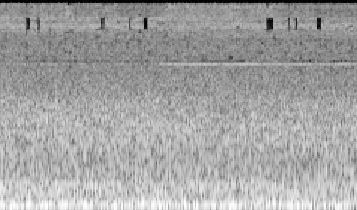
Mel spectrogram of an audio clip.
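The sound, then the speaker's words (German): Steady, dense aircraft cabin roar on an ambulance flight home to Saarbrücken: a constant, loud low rumble with an even hiss above it that neither rises nor falls, and no talking. “Ich bin nämlich auf dem Heimflug nach Saarbrücken.”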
